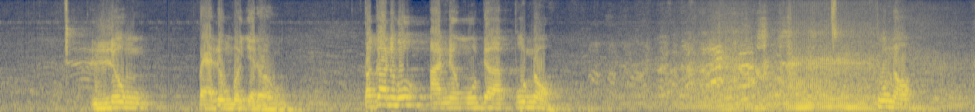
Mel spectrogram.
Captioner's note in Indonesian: tertawa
